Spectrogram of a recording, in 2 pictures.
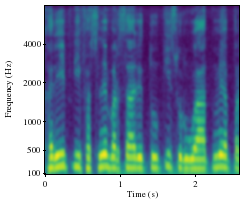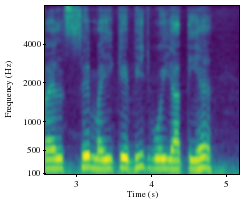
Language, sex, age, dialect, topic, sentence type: Hindi, male, 41-45, Awadhi Bundeli, agriculture, statement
